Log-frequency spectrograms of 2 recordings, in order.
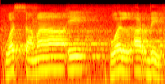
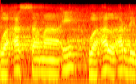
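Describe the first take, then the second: First: The words run together without a glottal stop. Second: A break with a glottal stop separates the words. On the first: The speaker calls it right. "hamzahnya tidak terbaca" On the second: The speaker calls it wrong.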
